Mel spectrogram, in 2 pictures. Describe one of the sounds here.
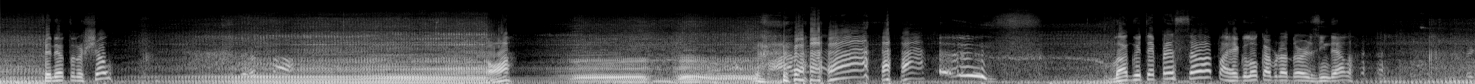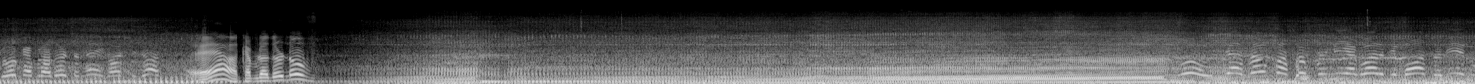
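A motorcycle engine rumbles and revs up through the gears.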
